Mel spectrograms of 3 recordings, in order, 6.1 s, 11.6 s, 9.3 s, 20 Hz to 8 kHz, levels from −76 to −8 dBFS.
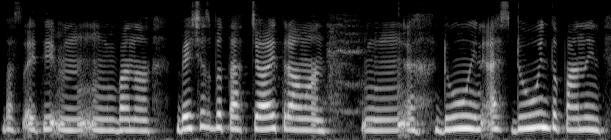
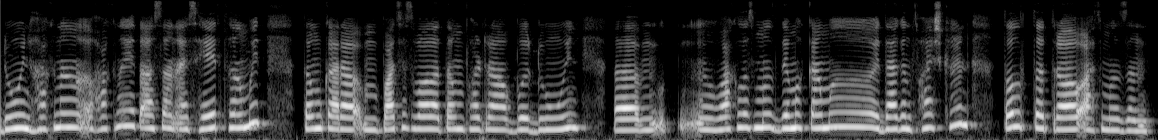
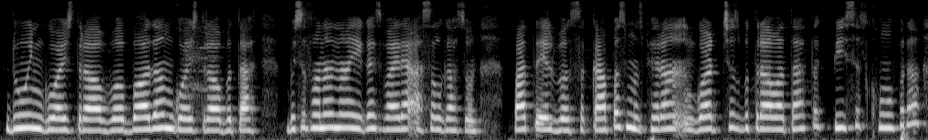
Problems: background sounds at intervals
